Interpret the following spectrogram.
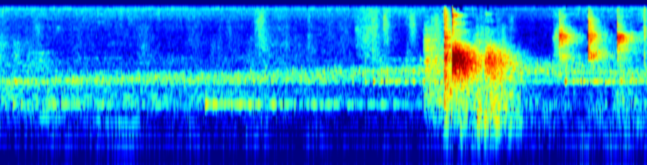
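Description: Ambient background music with steady sustained tones, over a Russian billiards shot on a pyramid table. About five and a half seconds in comes a loud sudden clatter lasting about a second, the loudest sound here, followed by a few sharp clicks near the end.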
